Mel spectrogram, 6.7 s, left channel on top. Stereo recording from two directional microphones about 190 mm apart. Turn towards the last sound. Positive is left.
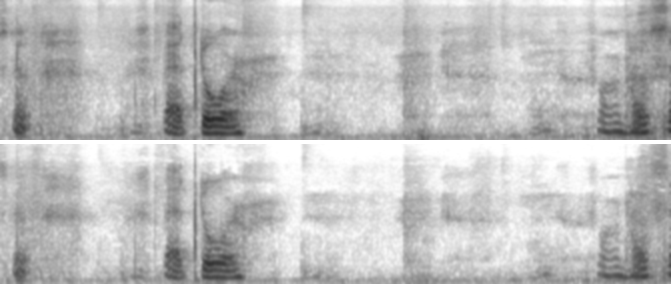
turn(degrees=20)  # may be behind; listen again after turning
